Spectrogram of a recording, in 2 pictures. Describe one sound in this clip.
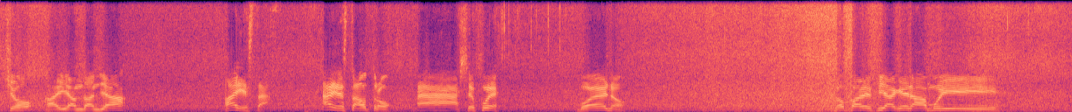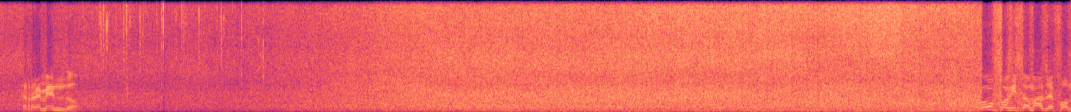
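Waves crash and surge against rocks close by.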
